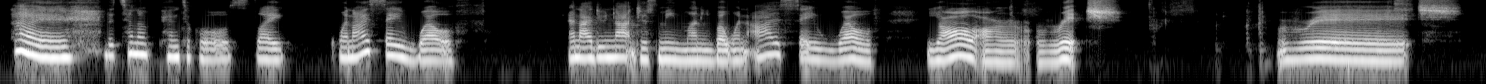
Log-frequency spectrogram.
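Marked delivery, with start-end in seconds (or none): 9.2-14.6 very slow, lingering emphasis, a little sensual. A tarot reader addressing the collective community, said slowly. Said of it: "I feel like I had to say it slow".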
